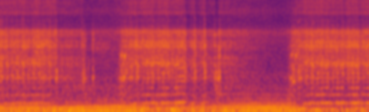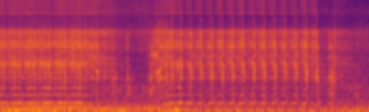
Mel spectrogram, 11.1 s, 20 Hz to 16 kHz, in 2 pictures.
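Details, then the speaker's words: Yamaha MT-15 bike: aftermarket starter (self) motor bought online, battery charged twice, spins unevenly with a labouring whir but engine never starts; starter lacks power and drains battery, to be replaced with a new starter motor. "Self motor வித்தியாசமா ஓடுது self motor மட்டும்தான் ஓடுது engine start ஆக முடியது"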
